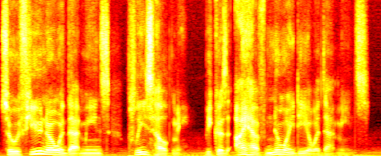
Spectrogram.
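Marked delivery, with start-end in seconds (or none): none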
